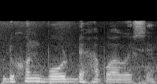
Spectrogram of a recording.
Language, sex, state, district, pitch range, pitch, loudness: Assamese, male, Assam, Kamrup Metropolitan, 115-125 Hz, 120 Hz, -14 LUFS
